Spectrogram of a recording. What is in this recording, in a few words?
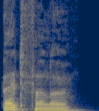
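"bedfellow", English, British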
